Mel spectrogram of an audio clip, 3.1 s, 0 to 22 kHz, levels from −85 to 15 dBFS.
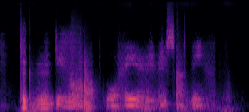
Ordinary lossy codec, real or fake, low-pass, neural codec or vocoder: none; fake; none; codec, 44.1 kHz, 0.9 kbps, DAC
